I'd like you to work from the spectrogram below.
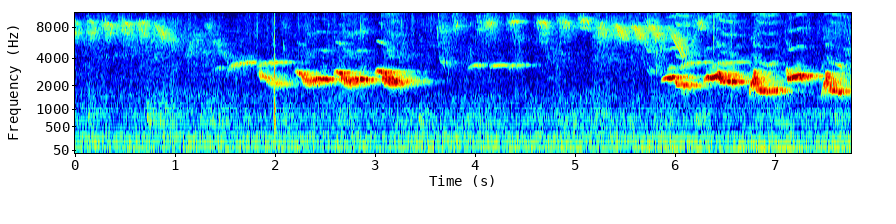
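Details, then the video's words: Dawn chorus of birds: loud warbled phrases and whistled notes, with many thin high chirps from other singers layered above throughout. "pássaros cantando no amanhecer"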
